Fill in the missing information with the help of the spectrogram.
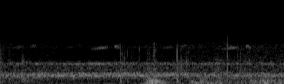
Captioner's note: footsteps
